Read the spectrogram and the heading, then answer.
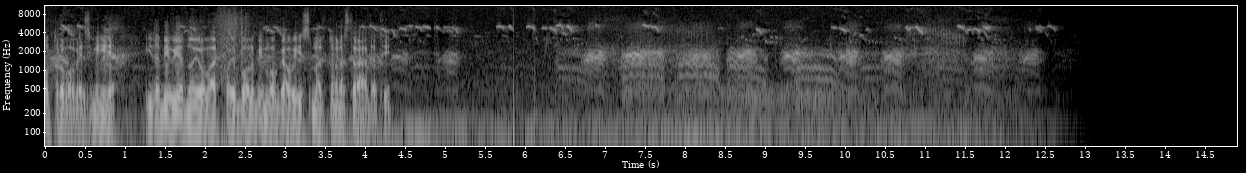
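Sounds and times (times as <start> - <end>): birds cawing harshly: 0.0 - 13.0
high bird chirps: 2.7 - 12.8.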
